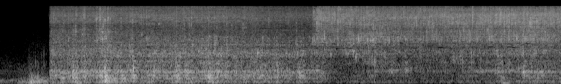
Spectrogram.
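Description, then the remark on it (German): Water gushes steadily from a tap into a bathroom sink, loud, starting abruptly and turning brighter and hissier partway through as the flow changes, while a homemade bath ball is tested in the sink and turns the water blue. No one speaks. “Also ich habe das jetzt gerade mal im Waschbecken ausprobiert und das Wasser färbt sich richtig schön blau.”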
